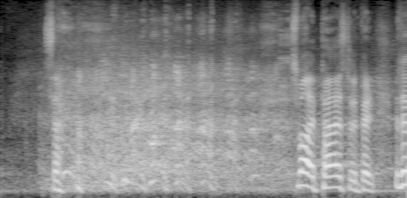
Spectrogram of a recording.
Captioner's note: audience laughing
